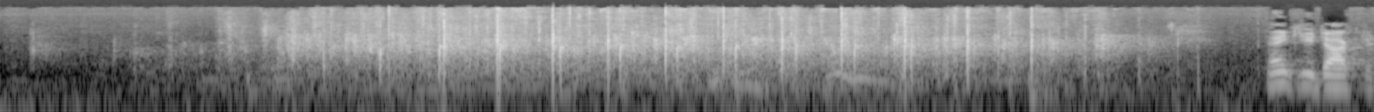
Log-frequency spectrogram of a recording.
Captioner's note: applause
